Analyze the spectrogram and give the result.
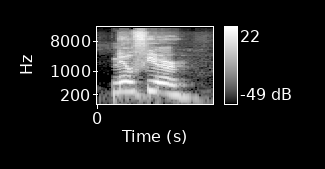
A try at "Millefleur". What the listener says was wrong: It's not mil.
